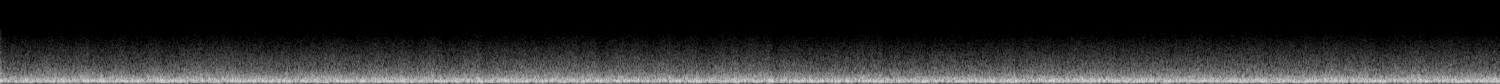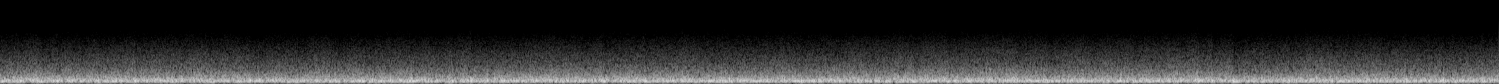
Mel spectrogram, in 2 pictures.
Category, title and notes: Sound effects > Electronic / Design
Engine Sound
Could be used as a car engine FX. This sound was not created using A.I. Created using a Reason 12 synthesizer.
gaming, engine, travel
